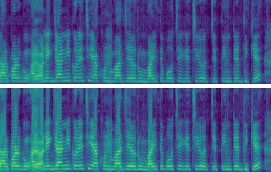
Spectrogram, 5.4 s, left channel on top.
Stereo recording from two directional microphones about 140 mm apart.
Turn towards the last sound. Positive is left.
turn(degrees=-20)  # may be behind; listen again after turning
